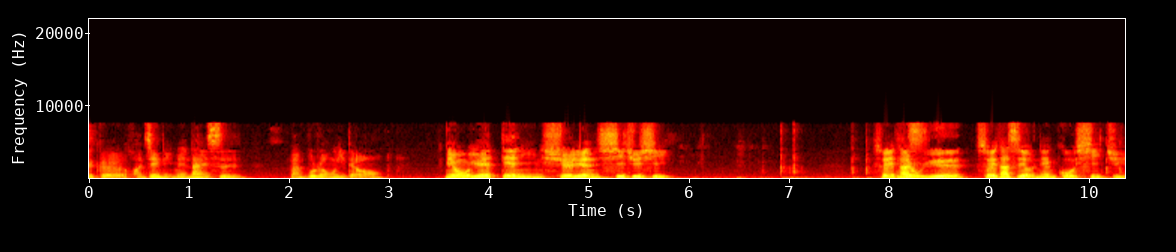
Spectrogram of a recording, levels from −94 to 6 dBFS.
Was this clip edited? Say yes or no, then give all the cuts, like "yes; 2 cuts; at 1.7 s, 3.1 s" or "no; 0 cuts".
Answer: yes; 1 cut; at 3.5 s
